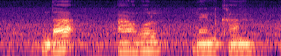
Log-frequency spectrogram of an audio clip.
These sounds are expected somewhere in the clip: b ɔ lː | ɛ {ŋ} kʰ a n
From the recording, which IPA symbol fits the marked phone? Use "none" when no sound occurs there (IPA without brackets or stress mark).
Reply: n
